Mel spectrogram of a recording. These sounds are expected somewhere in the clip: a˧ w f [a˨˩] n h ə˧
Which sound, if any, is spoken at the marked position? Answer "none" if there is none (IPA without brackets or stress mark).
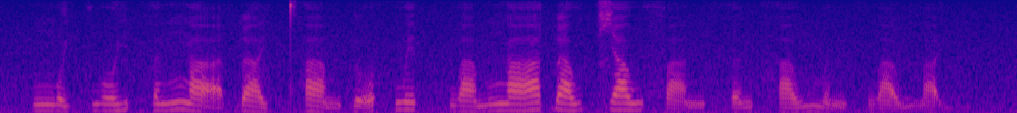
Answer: a˧˩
